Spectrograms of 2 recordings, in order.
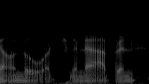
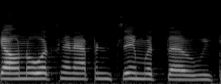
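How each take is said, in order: First: Deadpan mumble. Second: Hyped-up line. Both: Shown as a demonstration. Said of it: "that was kinda dumb".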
